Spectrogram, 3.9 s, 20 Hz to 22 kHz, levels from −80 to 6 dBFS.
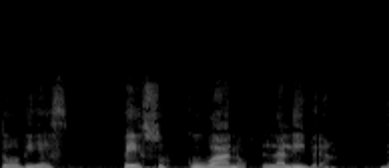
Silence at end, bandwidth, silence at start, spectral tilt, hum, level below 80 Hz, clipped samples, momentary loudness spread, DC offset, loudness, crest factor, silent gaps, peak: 0 s; 12 kHz; 0 s; -5.5 dB/octave; none; -62 dBFS; under 0.1%; 15 LU; under 0.1%; -41 LUFS; 18 dB; none; -24 dBFS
